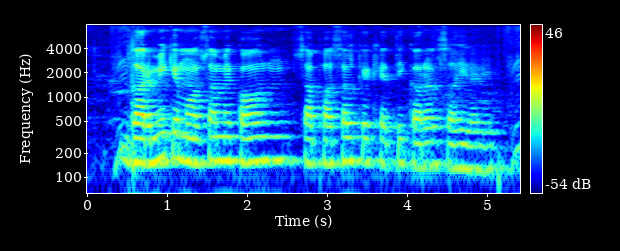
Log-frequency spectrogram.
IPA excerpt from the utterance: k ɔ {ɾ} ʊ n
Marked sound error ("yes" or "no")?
yes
